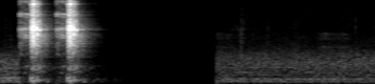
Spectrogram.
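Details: Two sharp, bright clicks in quick succession, then silence and a faint low hum with no animal voice.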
